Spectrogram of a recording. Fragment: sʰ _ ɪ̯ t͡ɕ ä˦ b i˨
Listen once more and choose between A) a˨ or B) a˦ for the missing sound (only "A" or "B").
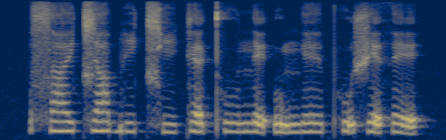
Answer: B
